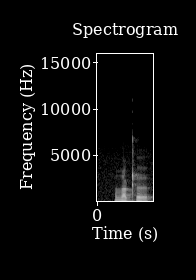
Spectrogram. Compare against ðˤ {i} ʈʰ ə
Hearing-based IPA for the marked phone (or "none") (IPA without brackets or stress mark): i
